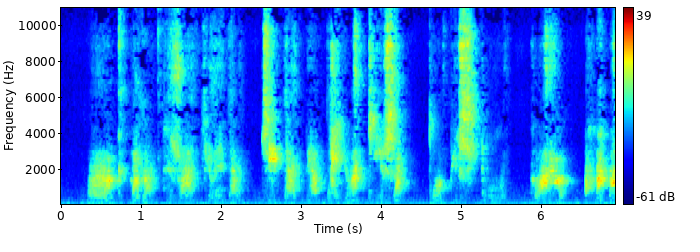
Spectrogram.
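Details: Male pet budgerigar talking nonstop indoors, a dense string of scratchy, high-pitched mimicked syllables with only brief breaks.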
